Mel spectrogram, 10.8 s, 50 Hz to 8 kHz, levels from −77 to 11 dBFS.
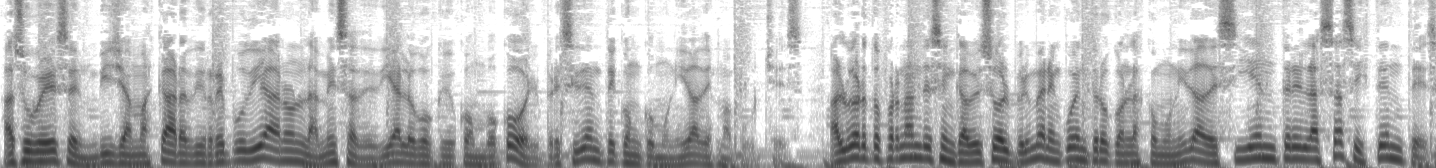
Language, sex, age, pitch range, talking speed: Spanish, male, 40-59, 105-145 Hz, 175 wpm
